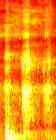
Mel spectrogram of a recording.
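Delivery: breathy evil cackle; whispered evil laugh; evil chuckle. Pretend. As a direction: laugh softly at your victory. Villain gloating.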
